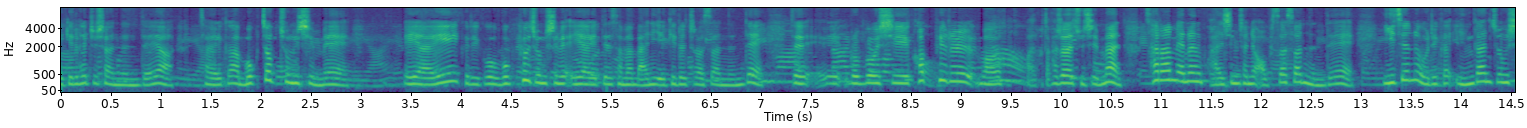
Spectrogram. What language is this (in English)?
Korean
